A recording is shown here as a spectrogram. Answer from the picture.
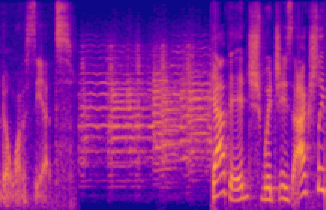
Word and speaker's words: gavage: Gavage, which is actually more likely pronounced gavage as it is a French word, literally means to gorge.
